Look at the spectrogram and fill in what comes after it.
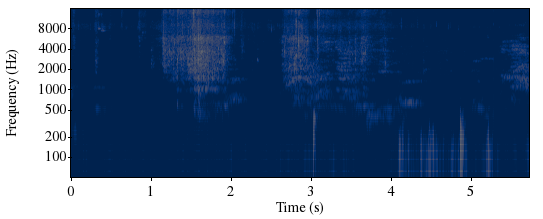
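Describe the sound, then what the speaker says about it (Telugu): Flower plants being watered give a few splashes and drips of water, loudest near the end, with a voice talking over part of it. "మన పూల మొక్కలన్నిటికీ కూడా వాటరింగ్ చేసి కలుస్తాను మీతో"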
